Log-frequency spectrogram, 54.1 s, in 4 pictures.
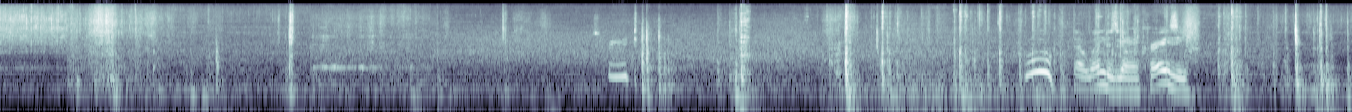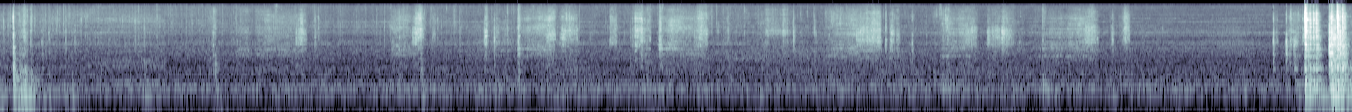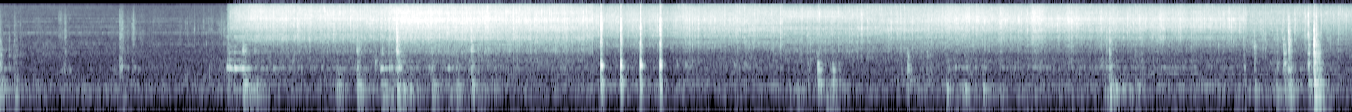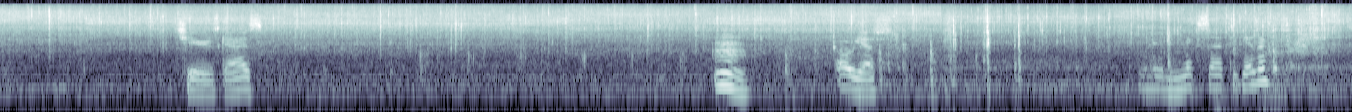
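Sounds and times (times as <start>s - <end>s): food sizzling in skillet: 0.0s - 1.9s, 3.0s - 5.3s, 13.5s - 24.6s, 29.3s - 54.0s
handling sounds: 0.7s - 5.4s.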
